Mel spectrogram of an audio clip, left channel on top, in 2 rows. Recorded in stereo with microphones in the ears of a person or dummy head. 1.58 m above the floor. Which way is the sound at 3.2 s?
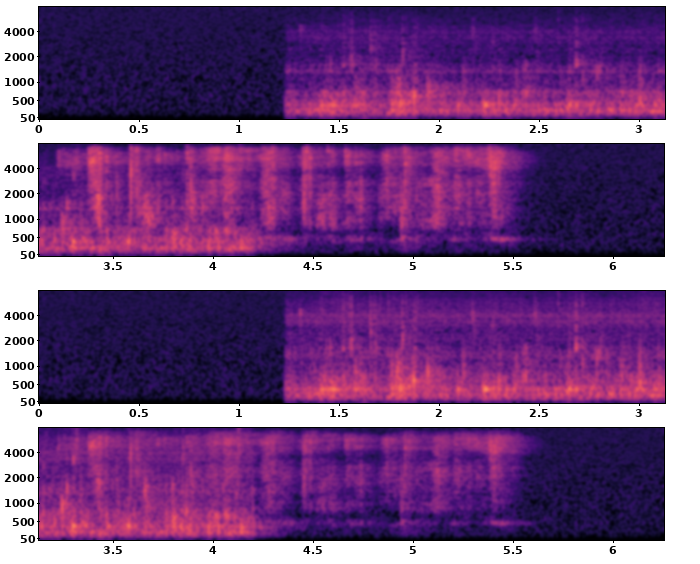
40° left (ahead or behind).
